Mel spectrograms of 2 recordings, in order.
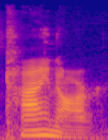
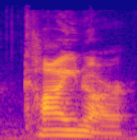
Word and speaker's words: Kinnear: I think it's pronounced Kinar. – Kinar. – Oh, shit, yeah. I thought it was like a French, like Kinnear. – That makes sense. – Oh, that's probably how he would pronounce it.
